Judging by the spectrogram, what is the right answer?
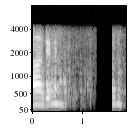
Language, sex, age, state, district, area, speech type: Sanskrit, female, 45-60, Kerala, Ernakulam, urban, conversation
